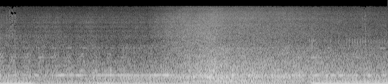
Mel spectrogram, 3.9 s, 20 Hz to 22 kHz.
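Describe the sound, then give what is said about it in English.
Steady rushing ocean water at sea about 140 kilometres off Jervis Bay, with a broad wash of waves swelling louder midway and a low, constant engine-like hum underneath; no voices. “She was towed out to sea and set adrift about 140 kilometres off Jervis Bay.”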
